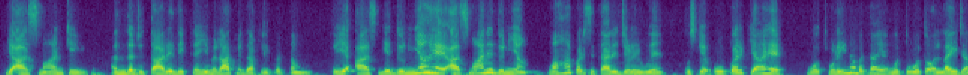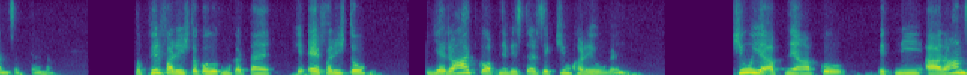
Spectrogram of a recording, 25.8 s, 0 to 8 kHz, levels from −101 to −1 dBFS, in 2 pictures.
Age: 50-69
